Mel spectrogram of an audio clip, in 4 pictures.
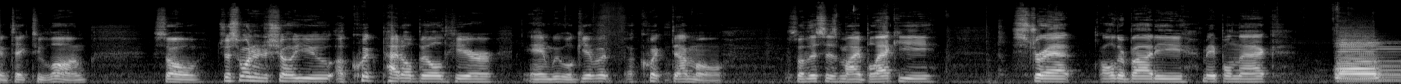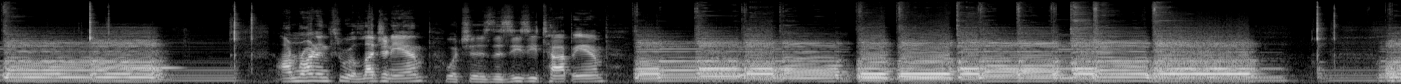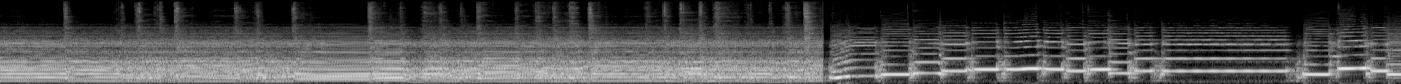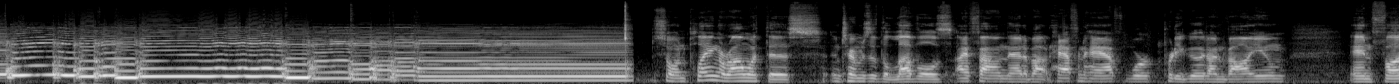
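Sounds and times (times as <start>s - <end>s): fuzzy electric guitar chords: 13.3s - 16.4s, 20.3s - 48.4s
electric guitar lead lines: 13.3s - 16.5s, 20.3s - 48.4s.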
